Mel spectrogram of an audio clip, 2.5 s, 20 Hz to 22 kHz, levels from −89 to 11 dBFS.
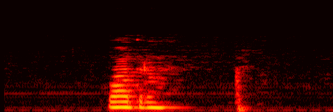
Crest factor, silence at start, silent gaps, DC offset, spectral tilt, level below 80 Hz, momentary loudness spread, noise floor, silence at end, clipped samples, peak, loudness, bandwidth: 18 dB; 0.8 s; none; under 0.1%; -10.5 dB/octave; -66 dBFS; 22 LU; -69 dBFS; 0.65 s; under 0.1%; -14 dBFS; -28 LUFS; 5.6 kHz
